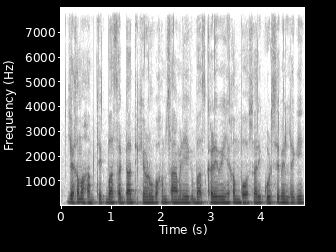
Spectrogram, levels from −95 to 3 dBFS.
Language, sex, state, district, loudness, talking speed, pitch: Hindi, male, Uttarakhand, Uttarkashi, -24 LUFS, 260 wpm, 120 Hz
